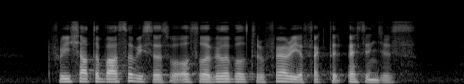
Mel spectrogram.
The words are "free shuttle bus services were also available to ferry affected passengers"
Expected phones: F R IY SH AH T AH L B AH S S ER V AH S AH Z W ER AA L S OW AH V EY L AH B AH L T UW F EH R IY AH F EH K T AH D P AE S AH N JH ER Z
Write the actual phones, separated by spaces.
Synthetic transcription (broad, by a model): F R IY SH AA T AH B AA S S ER V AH S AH S W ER AA L S OW AH V EY L AH B AH L T UW F EH R IY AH F EH K T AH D P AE S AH N JH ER S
